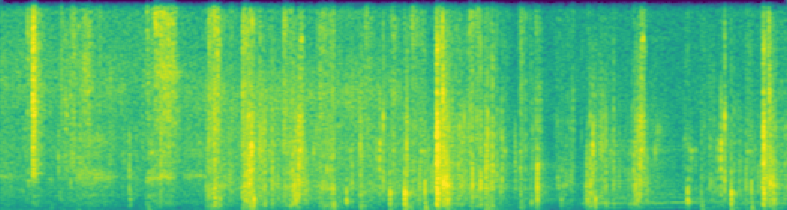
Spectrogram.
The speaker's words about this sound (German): Ich gehe in die Höhle. Warte, ich komme mit.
